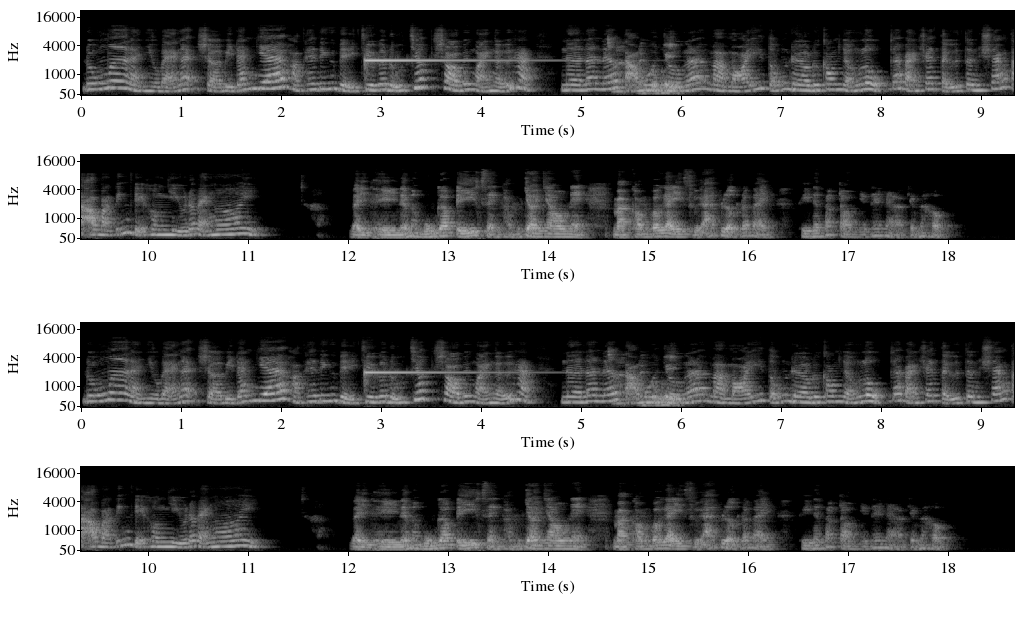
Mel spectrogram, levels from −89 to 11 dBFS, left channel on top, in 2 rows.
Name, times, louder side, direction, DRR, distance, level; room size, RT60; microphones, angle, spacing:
voice 1, 0.0-4.5 4.8-11.1, left 1 dB, 25° left, 0.9 m, -29 dB
Piano, 2.8-4.8, left 5 dB, 20° right, 1.6 m, -25 dB
voice 2, 5.3-6.0 11.6-11.7 12.0-18.0, left 2 dB, 55° left, 0.7 m, -30 dB
3.0 x 2.1 x 2.5 m
head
